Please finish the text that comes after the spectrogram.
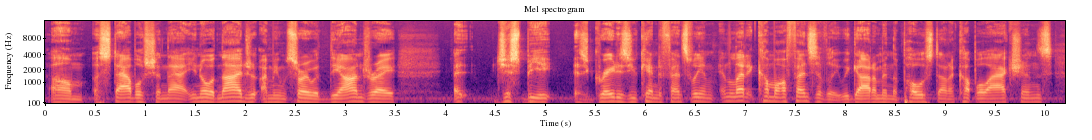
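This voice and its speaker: Earnest coach at a press table. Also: male voice, medium pitch, fairly even intonation. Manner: earnest, measured, many fillers and restarts. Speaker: basketball head coach. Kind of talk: postgame press conference answers. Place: press conference room with sponsor backdrop. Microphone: table microphone.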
